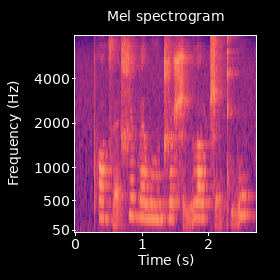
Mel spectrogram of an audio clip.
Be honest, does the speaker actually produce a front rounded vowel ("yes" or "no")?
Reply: yes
